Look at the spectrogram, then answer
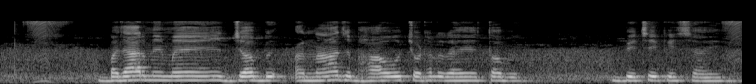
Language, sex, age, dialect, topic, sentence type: Bhojpuri, male, 18-24, Northern, agriculture, statement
